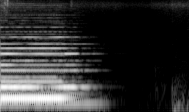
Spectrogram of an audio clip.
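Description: A pipe organ holds a loud chord that fades away in an echoing hall.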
